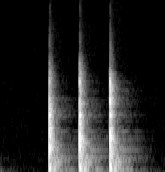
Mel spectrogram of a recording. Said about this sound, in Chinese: 有人敲猫头鹰博士的门呢，把正在专心苦思的猫头鹰博士哦吓了一大跳。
